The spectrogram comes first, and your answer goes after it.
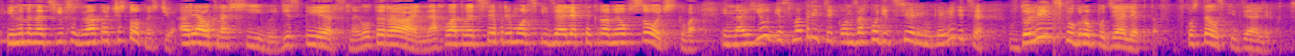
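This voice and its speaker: A woman's voice: a little high, fairly bright tone. A woman giving an academic conference talk and answering questions, enthusiastic and exclaiming over her findings. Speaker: conference presenter. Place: conference room. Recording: echoey room, faint noise.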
